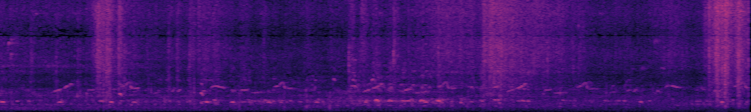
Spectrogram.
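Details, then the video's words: Pond chorus of many frogs in nature: a dense mass of overlapping croaks and trills, with short rising chirps above and a few brief bursts of broadband noise. "Sapos Cantando na Lagoa - impressionante"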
